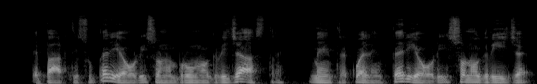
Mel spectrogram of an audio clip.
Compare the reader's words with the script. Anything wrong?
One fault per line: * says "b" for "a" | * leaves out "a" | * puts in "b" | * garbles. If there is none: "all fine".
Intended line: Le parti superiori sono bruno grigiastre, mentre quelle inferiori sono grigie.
all fine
